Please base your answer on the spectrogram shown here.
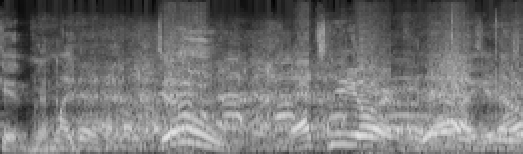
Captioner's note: laughter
